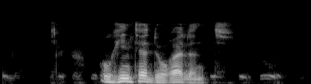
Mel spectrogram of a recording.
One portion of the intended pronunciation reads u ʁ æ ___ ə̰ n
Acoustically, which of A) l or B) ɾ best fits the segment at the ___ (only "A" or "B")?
A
